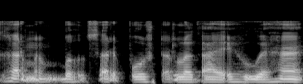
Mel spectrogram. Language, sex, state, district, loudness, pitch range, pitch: Hindi, male, Jharkhand, Palamu, -17 LUFS, 115-120 Hz, 115 Hz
